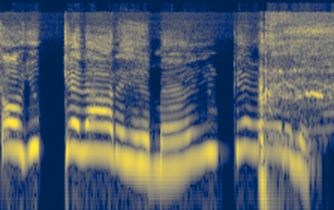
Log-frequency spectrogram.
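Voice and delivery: very high, scornful, dismissive ranting tirade. Recounting a tirade aimed at them, the speaker quotes Ness: mock rant as Ness. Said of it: "Like really being disgraceful".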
